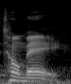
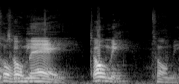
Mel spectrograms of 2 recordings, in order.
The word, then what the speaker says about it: Thome: What were you calling him? Jim Thome. He says Tomei. Oh, Thome.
